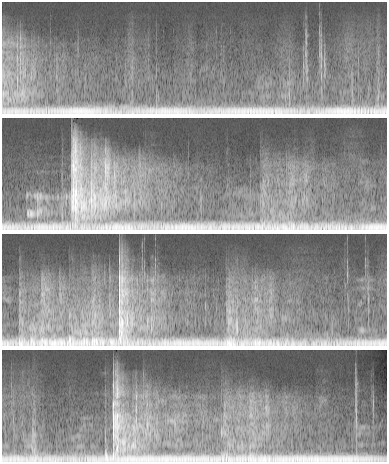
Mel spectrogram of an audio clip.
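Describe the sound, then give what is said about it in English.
Baseball pitchers playing catch indoors: a ball smacks into a glove in three sharp, loud pops spaced several seconds apart over a steady low hum. “that was the sound of two of his pitchers playing catch indoors”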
